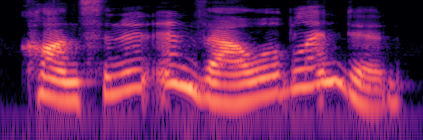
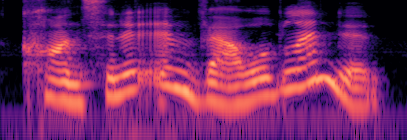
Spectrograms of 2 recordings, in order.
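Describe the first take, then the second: Both takes have the same delivery.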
